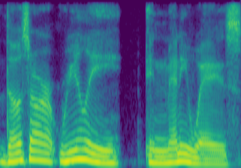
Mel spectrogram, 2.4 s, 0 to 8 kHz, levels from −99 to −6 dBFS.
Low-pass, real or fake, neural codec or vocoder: 7.2 kHz; real; none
